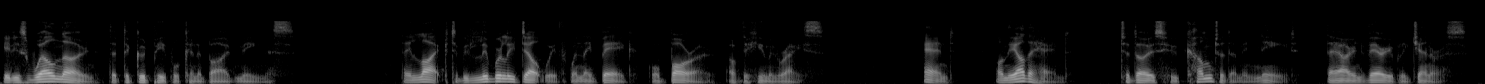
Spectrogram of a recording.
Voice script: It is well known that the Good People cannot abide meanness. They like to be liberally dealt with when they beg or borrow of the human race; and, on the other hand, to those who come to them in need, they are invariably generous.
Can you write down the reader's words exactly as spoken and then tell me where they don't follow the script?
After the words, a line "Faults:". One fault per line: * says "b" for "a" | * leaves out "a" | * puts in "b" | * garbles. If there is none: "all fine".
It is well known that the Good People can abide meanness. They like to be liberally dealt with when they beg or borrow of the human race; and, on the other hand, to those who come to them in need, they are invariably generous.
Faults:
* says "can" for "cannot"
